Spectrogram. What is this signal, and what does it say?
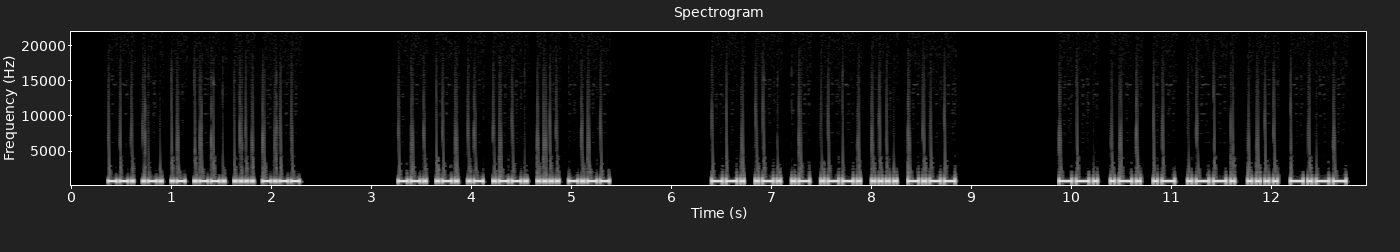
Morse code, heard as a keyed tone, about 35 wpm, 700 Hz. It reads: GRAPHY GRAPHY GRAPHY GRAPHY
